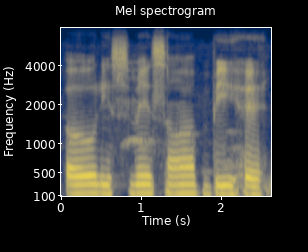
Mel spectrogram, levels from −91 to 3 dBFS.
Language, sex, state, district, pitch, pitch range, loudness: Hindi, male, Uttar Pradesh, Saharanpur, 145 Hz, 140-150 Hz, -12 LUFS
